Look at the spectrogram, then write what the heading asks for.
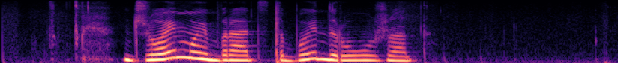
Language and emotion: Russian, positive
